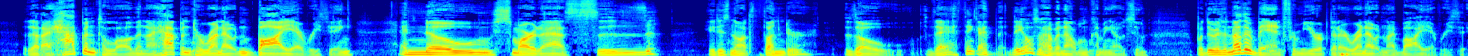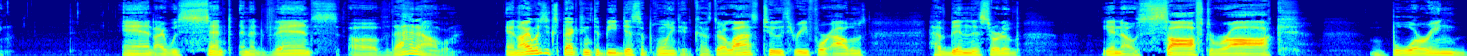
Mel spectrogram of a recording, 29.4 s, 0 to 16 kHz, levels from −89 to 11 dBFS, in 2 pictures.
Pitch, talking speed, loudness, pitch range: 100 Hz, 170 wpm, -22 LUFS, 95-115 Hz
